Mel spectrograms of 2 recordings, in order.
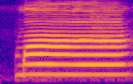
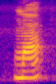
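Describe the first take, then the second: First: "ma" high, long and level; first tone. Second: "ma" short and rising; second tone. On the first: Teacher explaining tone one to Dina, high flat "ma". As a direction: sustain "ma" on one high, even note. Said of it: "tinggi dan datar kayak ma". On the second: Teacher reading the syllable for Dina, rising "ma". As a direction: lift "ma" upward like a question. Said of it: "nadanya naik ke atas". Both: Shown as a demonstration.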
